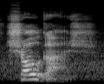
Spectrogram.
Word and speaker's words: Czolgosz: had a name that was much harder to pronounce. Here's the name. Take a moment to read that. Any guesses? It's Czolgosz.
